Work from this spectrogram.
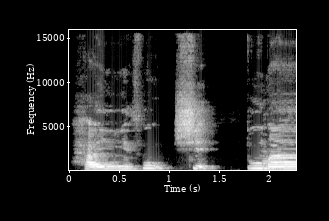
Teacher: یا لین ہے، نرمی اور جلدی کے ساتھ پڑھیں گے، اور سا جو ہے یہ نرمی والے حروف میں سے ہے، یعنی ہم نے زبان کی کنارے کے اوپر والے دانتوں کے سرے سے لگانا ہے ، حیثو شئتما۔ شئ میں حمزہ ساکن ہے، جھٹکے کے ساتھ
